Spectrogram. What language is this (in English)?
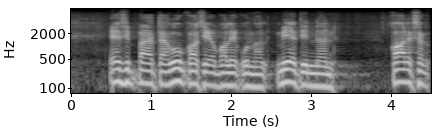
Finnish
